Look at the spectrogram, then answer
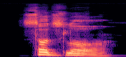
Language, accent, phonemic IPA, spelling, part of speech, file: English, Australia, /sɒdz lɔ/, Sod's law, proper noun, En-au-Sod's law.ogg
- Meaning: The principle that what can go wrong, will go wrong, usually with some observed degree of irony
